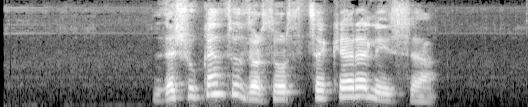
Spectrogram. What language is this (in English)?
Kabyle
